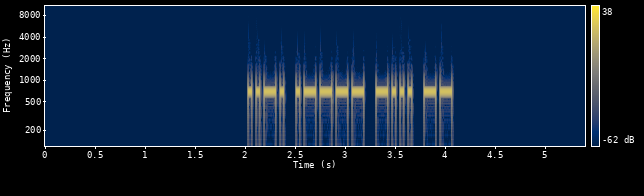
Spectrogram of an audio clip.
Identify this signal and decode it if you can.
Morse code, heard as a keyed tone, about 31 wpm, 700 Hz. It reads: F1BM
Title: DXCC-100 Call Signs - 4 Characters - Repeated 3x - 30wpm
